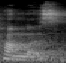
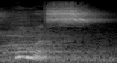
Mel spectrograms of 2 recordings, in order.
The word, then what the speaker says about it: hummus: It is not hummus as it is generally pronounced, which is a mispronunciation. The right pronunciation is hummus.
